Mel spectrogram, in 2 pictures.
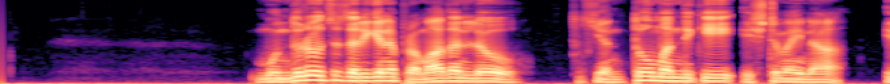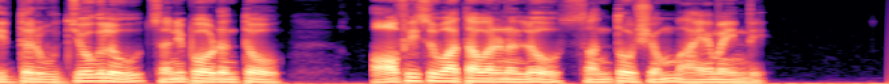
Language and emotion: Telugu, sad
